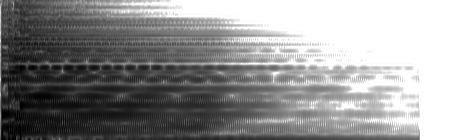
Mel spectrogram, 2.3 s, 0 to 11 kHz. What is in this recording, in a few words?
Ab Major Ab down Guitar; 18,16,15,18,x,x; Ab strummed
